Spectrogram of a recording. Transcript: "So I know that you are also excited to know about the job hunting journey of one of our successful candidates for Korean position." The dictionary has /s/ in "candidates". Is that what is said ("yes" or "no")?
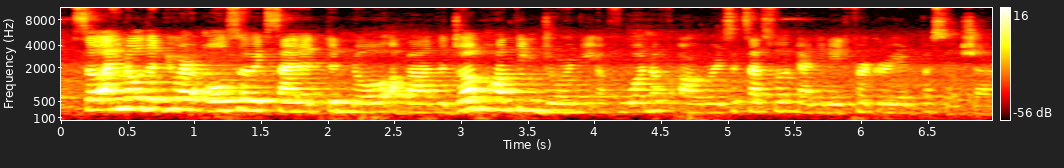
no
